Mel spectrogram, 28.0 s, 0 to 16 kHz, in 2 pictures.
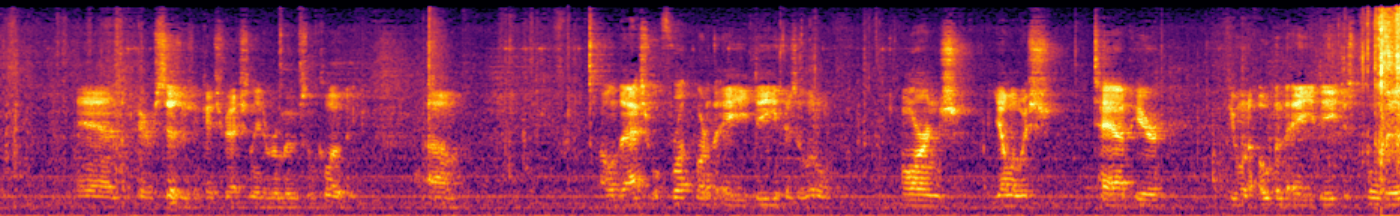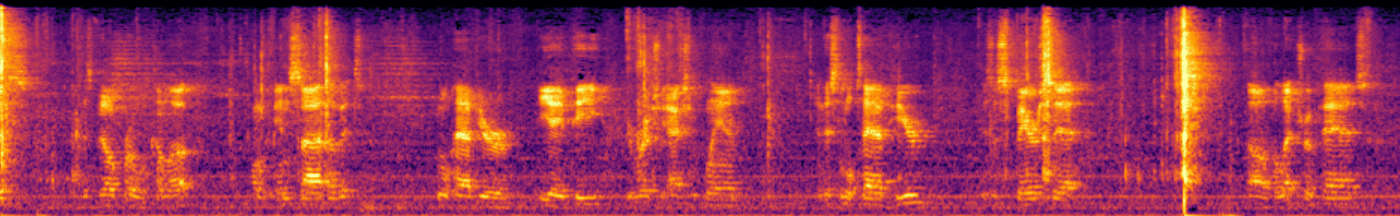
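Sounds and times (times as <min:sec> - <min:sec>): fastener snapping open: 0:25.6 - 0:26.2.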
